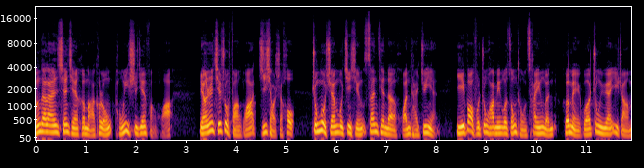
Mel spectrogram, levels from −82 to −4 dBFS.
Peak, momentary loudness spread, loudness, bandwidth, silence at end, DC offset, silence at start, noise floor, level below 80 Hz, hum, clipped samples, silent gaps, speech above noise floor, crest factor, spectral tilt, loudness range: -4 dBFS; 8 LU; -20 LUFS; 15 kHz; 0 s; under 0.1%; 0 s; -52 dBFS; -60 dBFS; none; under 0.1%; none; 32 dB; 16 dB; -6.5 dB/octave; 2 LU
